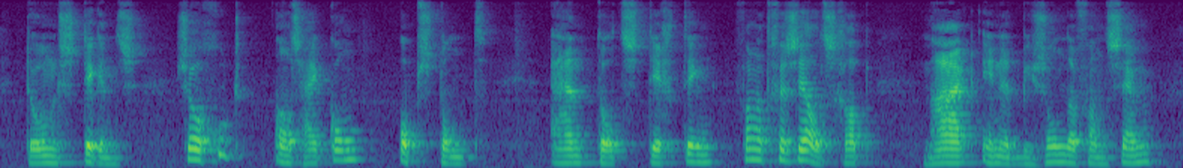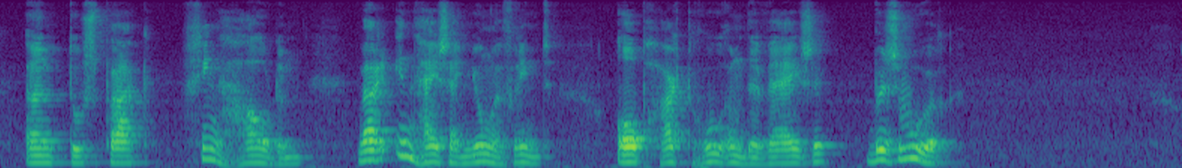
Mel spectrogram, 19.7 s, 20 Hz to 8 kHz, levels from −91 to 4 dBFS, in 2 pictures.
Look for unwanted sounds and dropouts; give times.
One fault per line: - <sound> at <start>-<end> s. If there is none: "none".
none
